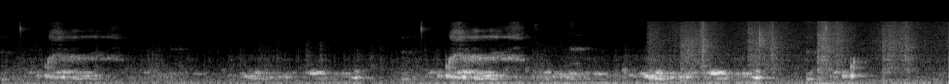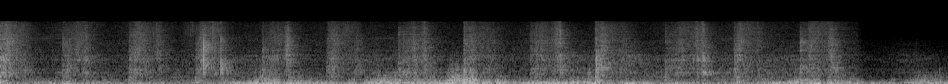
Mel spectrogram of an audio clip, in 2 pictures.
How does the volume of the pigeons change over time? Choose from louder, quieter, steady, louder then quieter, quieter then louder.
louder.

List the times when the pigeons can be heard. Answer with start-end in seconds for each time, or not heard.
0.0-8.6.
